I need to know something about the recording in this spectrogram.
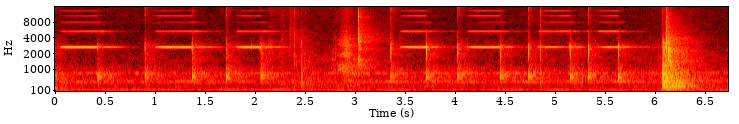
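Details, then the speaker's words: Continuity meter beeps about a dozen short chirps as a factory steering wheel cruise button grounds to the blue wire, confirming the trans brake input works for a Holley Terminator X on a twin-turbo 5.3 LS Ford Ranger. "so that trans brake out works and I'll switch over to the bump button again connect to the blue which is going to be the ground in I hit my set accelerator button and now my bump works"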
